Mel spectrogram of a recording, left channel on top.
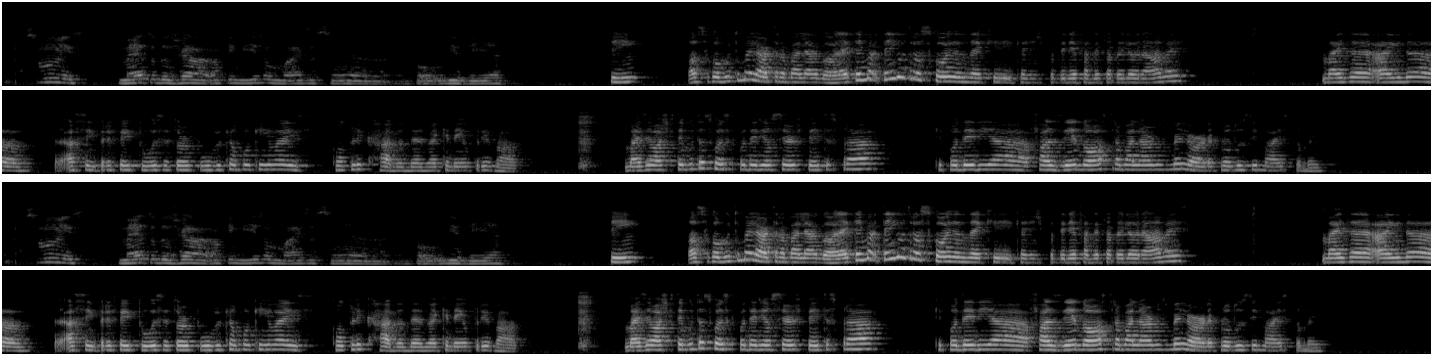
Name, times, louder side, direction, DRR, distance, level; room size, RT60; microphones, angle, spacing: voice 1, 0.2-0.8 1.2-5.1, equal, 10° right, 1.2 m, -44 dB
voice 2, 6.9-11.8 13.2-17.3 17.6-19.4 20.0-20.2 20.5-23.1 23.8-27.5, right 3 dB, 40° right, 0.6 m, -30 dB
12.0 x 5.0 x 7.2 m
head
